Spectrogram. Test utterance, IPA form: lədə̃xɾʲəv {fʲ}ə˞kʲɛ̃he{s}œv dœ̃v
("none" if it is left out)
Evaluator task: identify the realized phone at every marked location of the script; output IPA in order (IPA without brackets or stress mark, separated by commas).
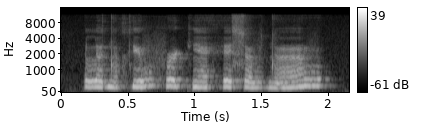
f, s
